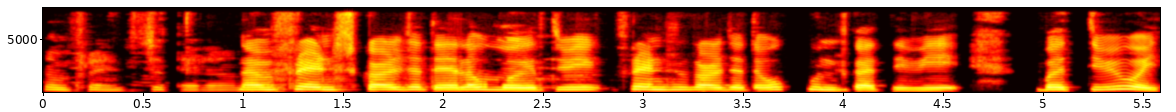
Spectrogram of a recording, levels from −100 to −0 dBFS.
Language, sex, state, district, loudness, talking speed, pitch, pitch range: Kannada, female, Karnataka, Mysore, -16 LUFS, 205 wpm, 235 Hz, 220-240 Hz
